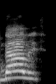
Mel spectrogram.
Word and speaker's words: knowledge: Because evidently you going about what they spelling, you talking about knowledge, you ain't got no knowledge then, because it's a silent K there.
